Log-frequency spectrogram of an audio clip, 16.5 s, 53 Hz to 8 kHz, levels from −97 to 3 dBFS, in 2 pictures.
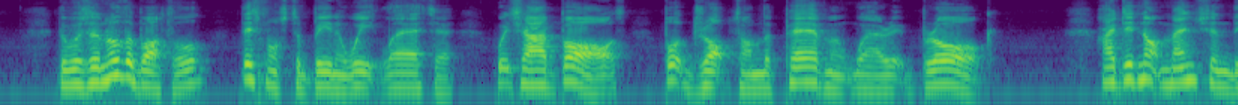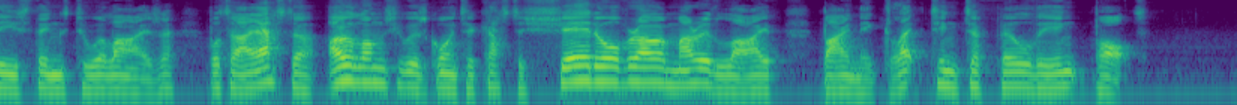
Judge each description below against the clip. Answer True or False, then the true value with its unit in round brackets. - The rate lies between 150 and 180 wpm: False (200 wpm)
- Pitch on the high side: False (125 Hz)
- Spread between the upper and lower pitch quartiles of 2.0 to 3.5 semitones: False (5.2 semitones)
